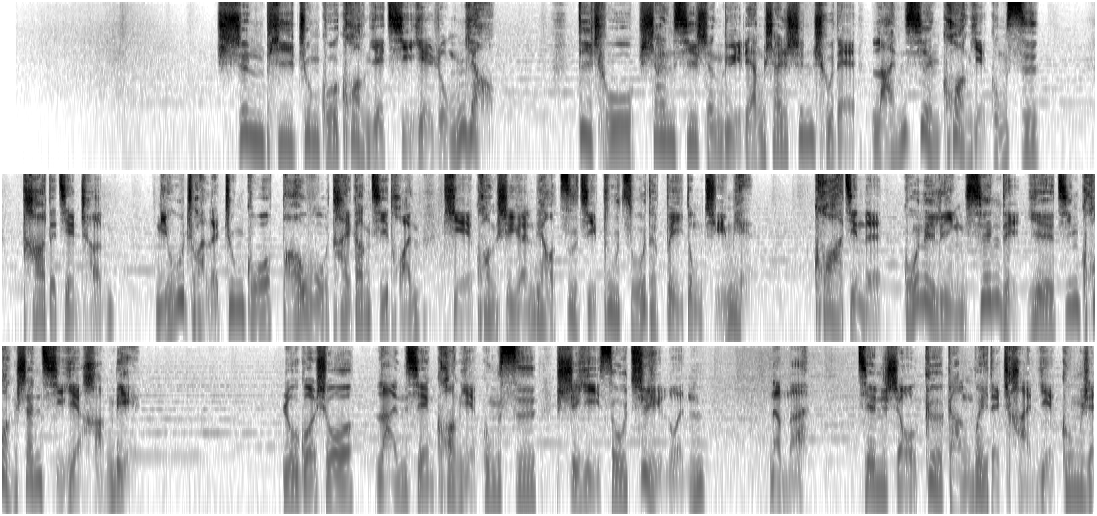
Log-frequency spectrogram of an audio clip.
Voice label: 男, 企业宣传片, 大气激情; 高端大气; 大气浑厚; 岚县矿业公司

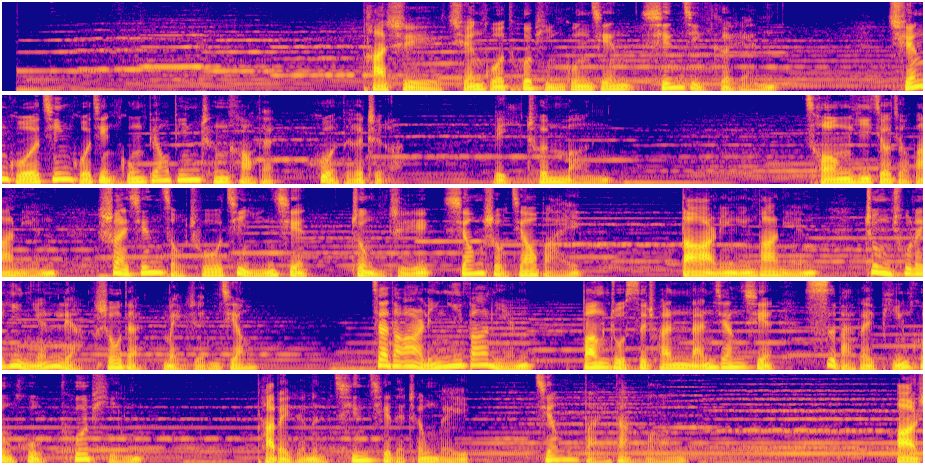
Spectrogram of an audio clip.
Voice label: 男 人物专题 低沉旁白讲解

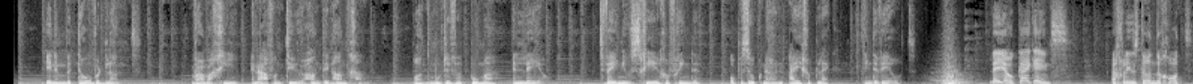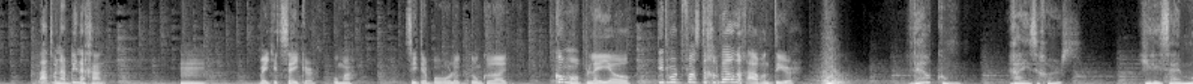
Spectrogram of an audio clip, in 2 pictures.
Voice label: 荷兰语男声

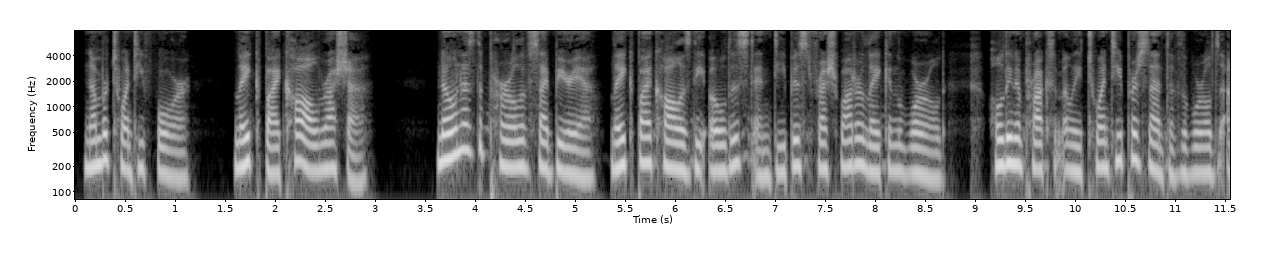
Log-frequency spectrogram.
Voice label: 美式女声

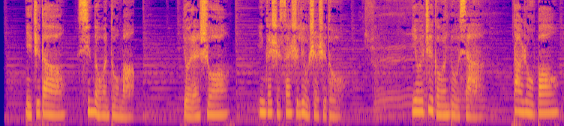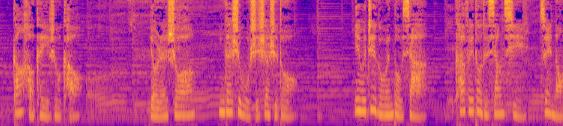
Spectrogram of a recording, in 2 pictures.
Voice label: 女-走心-温暖走心; 7-ELEVEN

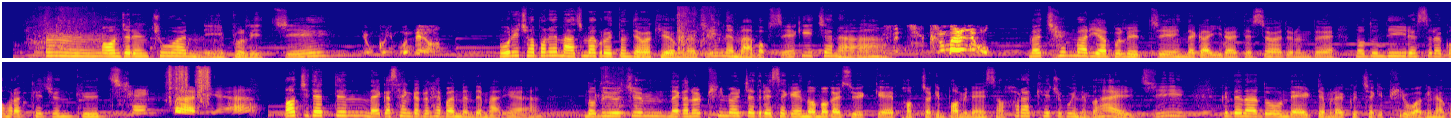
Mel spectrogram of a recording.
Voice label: 韩语男声

